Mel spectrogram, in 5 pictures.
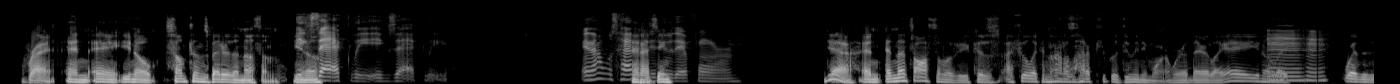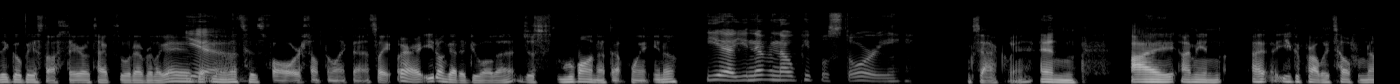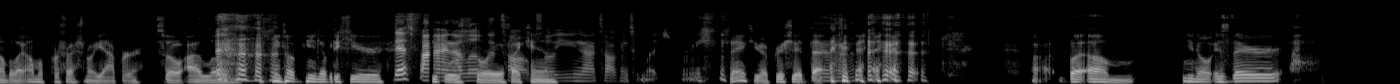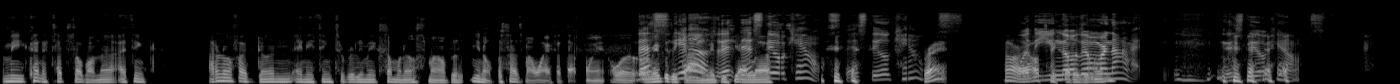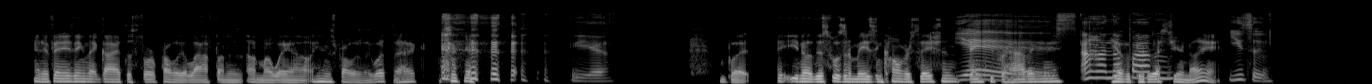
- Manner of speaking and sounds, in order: tapping; chuckle; laughing while speaking: "you know"; chuckle; laugh; chuckle; exhale; chuckle; chuckle; laugh; laugh; chuckle
- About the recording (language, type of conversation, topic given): English, unstructured, What good news have you heard lately that made you smile?
- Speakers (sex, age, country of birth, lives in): female, 35-39, United States, United States; male, 20-24, United States, United States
